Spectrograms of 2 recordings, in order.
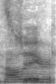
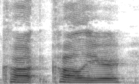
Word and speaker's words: Collier: Collier. How do you say his name? Collier. I always want to get real fancy with it, like Collier. I always want to get so French with his name.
